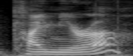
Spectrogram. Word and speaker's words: chimera: you're like, well, actually, the CHI in this place is actually Chi instead of, yeah, gosh, English language.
